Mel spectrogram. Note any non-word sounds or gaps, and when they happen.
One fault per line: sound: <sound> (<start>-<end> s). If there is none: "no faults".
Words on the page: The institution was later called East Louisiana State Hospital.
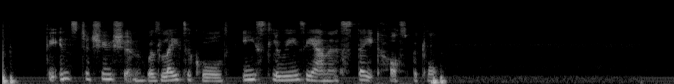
no faults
